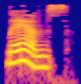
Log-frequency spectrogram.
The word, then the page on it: lambs: British English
